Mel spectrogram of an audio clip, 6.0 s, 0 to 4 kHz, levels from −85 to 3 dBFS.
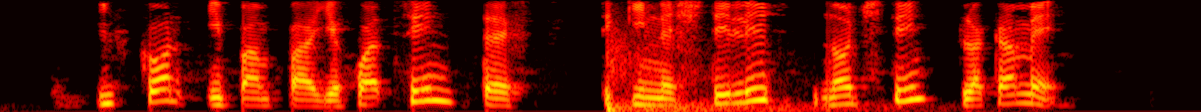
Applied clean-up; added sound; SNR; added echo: none; Explosion; 17 dB; none.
